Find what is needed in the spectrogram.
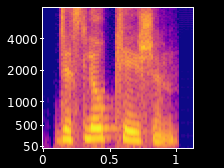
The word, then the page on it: dislocation: Indian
